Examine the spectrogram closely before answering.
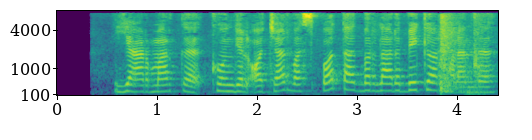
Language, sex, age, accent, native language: Uzbek, female, 25-34, Toshkent shahri, Uzbek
